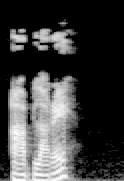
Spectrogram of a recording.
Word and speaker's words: hablaré: You have to get used to including the full verb and then stressing these last points.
